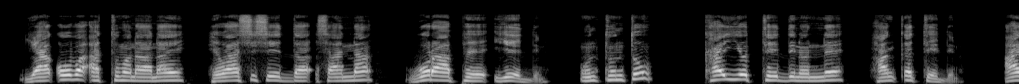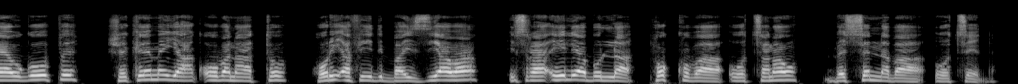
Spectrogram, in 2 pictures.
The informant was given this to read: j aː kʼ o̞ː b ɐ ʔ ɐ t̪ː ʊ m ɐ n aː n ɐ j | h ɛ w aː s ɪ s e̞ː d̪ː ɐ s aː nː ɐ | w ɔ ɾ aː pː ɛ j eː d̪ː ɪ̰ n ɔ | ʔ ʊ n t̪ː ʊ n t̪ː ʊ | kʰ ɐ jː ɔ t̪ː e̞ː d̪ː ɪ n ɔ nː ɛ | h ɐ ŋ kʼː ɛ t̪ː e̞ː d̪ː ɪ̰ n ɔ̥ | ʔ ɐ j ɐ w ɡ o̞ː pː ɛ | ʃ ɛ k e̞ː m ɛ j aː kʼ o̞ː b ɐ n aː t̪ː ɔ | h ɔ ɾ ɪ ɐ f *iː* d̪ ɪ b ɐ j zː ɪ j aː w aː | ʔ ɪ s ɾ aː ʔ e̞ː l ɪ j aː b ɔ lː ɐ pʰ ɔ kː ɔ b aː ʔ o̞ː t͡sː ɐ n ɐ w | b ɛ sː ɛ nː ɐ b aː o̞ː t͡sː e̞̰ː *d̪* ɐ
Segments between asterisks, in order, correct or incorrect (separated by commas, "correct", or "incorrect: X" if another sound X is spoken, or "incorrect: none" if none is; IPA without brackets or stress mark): correct, incorrect: d̪ː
